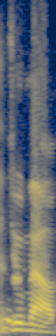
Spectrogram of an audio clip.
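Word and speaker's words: Duhamel: fergie it's that oh josh jamelle yeah yeah do mouth there you go that's how you say it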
